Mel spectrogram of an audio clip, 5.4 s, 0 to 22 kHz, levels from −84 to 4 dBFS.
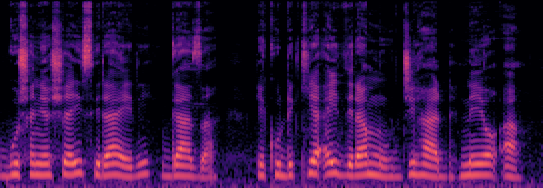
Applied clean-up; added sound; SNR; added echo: none; none; none; none.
